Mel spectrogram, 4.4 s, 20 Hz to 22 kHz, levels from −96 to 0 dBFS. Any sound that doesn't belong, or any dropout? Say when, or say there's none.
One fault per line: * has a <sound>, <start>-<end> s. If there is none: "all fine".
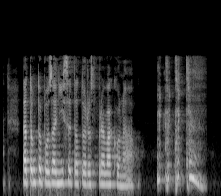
* has a throat clearing, 3.1-4.1 s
